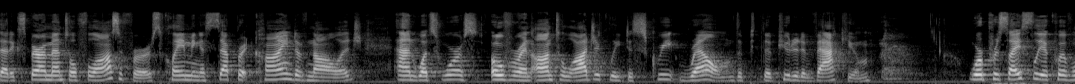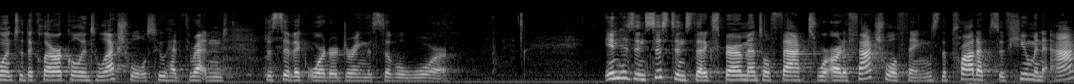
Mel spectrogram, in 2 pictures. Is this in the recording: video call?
no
